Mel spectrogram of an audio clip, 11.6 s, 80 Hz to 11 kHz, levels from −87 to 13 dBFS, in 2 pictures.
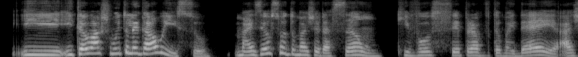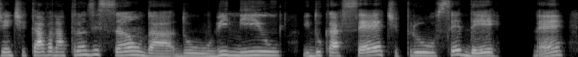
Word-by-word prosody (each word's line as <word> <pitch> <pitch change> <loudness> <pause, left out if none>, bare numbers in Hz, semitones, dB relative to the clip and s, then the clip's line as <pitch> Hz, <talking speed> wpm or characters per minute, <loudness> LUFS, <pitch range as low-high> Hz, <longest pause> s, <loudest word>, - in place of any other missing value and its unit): eh, 230 -1 +2
então 280 +4 +6
eu 305 - +5
acho 310 -1 +4
muito 300 +4 0
legal 315 +1 +6
isso. 150 - -5 0.3
Mas 215 +1 0
eu 285 +2 +2
sou 325 +1 0
de 255 - -4
uma 225 -2 0
geração 195 -2 -2
que 195 - -7
você 195 +1 -4
pra 190 0 -1
ter 170 -1 -8
uma 160 -2 -9
ideia, 180 0 +1
a - - 0
gente 190 +1 -2
estava 195 +2 +2
na 195 -1 -2
transição 220 -1 -2
da 155 -3 0
do 155 -1 -6
vinil 205 +1 -1 0.2
e 170 - -8
do 195 +2 -4
cassete 185 +4 +2
pro 185 -3 -3
CD, 185 -5 0 0.3
né. 215 +3 +1
200 Hz, 170 wpm, -25 LUFS, 175-225 Hz, 0.3 s, então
